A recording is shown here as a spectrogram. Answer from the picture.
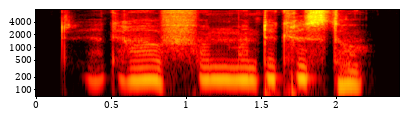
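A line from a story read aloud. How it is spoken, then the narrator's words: Murmured. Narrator (German): murmelte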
